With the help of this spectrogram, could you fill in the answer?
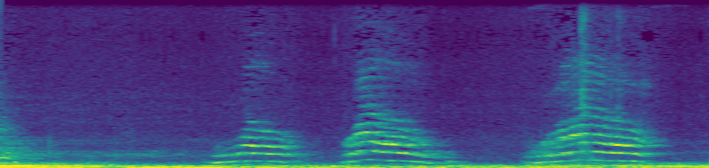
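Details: Domestic cat and kitten at play among baskets, giving three clear harmonic meows spaced about a second apart, each rising then falling, over a low steady background hum.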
